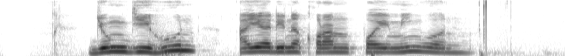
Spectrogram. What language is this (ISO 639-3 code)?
sun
